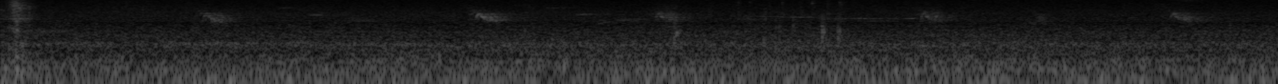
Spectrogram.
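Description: Faint outdoor ambience with a small bird chirping, short high chirps repeating about once every second or so.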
